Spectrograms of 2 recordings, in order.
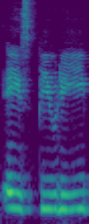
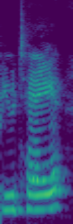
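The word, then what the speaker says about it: Ace Beauté: This is by the brand Ace Beaute. I believe it's how it's pronounced. It might be Ace Beauty, Beauté. I usually say Ace Beaute though.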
